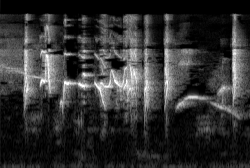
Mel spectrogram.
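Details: An Oriental magpie-robin sings in the morning, a rich, varied run of sweet whistles, chips and sliding notes, ending with a long, smooth descending whistle.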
